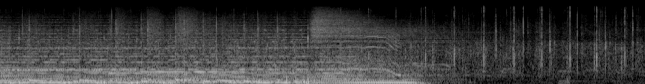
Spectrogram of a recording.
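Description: Live band music with sustained chords over a heavy bass, which ends about four seconds in. Audience applause continues after it.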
